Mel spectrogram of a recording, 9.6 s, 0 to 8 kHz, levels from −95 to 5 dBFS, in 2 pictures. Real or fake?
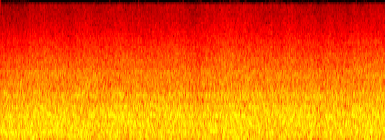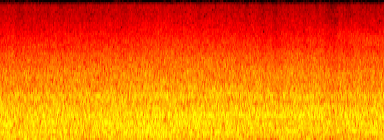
real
